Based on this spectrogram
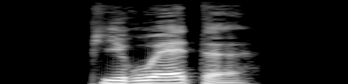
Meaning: pirouette
- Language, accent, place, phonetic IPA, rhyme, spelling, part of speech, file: German, Germany, Berlin, [piˈʁu̯ɛtə], -ɛtə, Pirouette, noun, De-Pirouette.ogg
